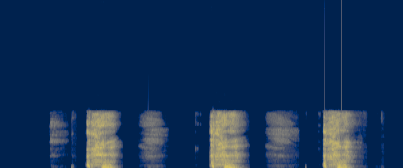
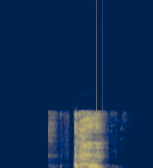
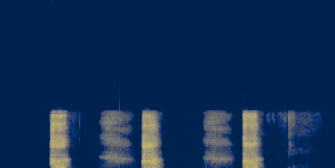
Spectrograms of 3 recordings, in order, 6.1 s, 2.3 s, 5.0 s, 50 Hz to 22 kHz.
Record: {
  "three_cough_length": "6.1 s",
  "three_cough_amplitude": 32767,
  "three_cough_signal_mean_std_ratio": 0.39,
  "cough_length": "2.3 s",
  "cough_amplitude": 30080,
  "cough_signal_mean_std_ratio": 0.34,
  "exhalation_length": "5.0 s",
  "exhalation_amplitude": 30972,
  "exhalation_signal_mean_std_ratio": 0.32,
  "survey_phase": "beta (2021-08-13 to 2022-03-07)",
  "age": "18-44",
  "gender": "Female",
  "wearing_mask": "No",
  "symptom_abdominal_pain": true,
  "symptom_diarrhoea": true,
  "symptom_fatigue": true,
  "symptom_onset": "12 days",
  "smoker_status": "Ex-smoker",
  "respiratory_condition_asthma": true,
  "respiratory_condition_other": false,
  "recruitment_source": "REACT",
  "submission_delay": "1 day",
  "covid_test_result": "Negative",
  "covid_test_method": "RT-qPCR",
  "influenza_a_test_result": "Negative",
  "influenza_b_test_result": "Negative"
}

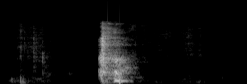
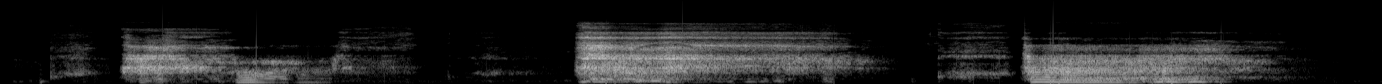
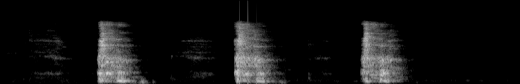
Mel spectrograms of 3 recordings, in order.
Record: {
  "cough_length": "2.5 s",
  "cough_amplitude": 25674,
  "cough_signal_mean_std_ratio": 0.27,
  "exhalation_length": "13.8 s",
  "exhalation_amplitude": 20337,
  "exhalation_signal_mean_std_ratio": 0.58,
  "three_cough_length": "5.2 s",
  "three_cough_amplitude": 28190,
  "three_cough_signal_mean_std_ratio": 0.34,
  "survey_phase": "beta (2021-08-13 to 2022-03-07)",
  "age": "65+",
  "gender": "Male",
  "wearing_mask": "No",
  "symptom_none": true,
  "smoker_status": "Never smoked",
  "respiratory_condition_asthma": false,
  "respiratory_condition_other": false,
  "recruitment_source": "REACT",
  "submission_delay": "1 day",
  "covid_test_result": "Negative",
  "covid_test_method": "RT-qPCR"
}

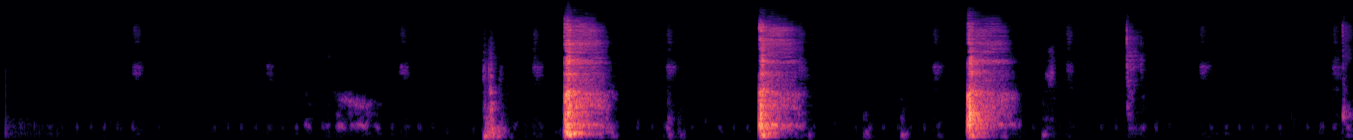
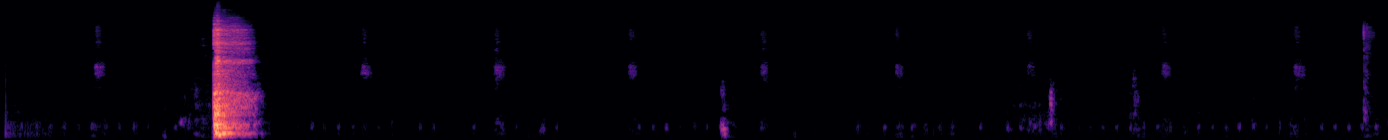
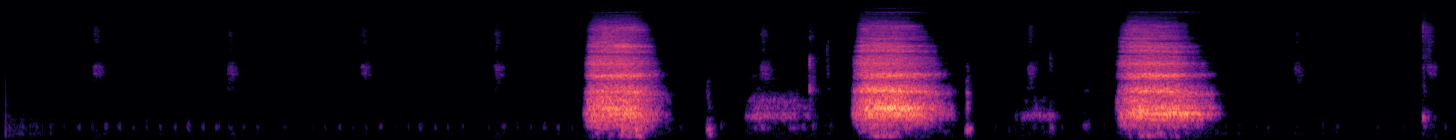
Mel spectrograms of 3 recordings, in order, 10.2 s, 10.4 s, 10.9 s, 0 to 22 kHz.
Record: {
  "three_cough_length": "10.2 s",
  "three_cough_amplitude": 27234,
  "three_cough_signal_mean_std_ratio": 0.17,
  "cough_length": "10.4 s",
  "cough_amplitude": 17618,
  "cough_signal_mean_std_ratio": 0.1,
  "exhalation_length": "10.9 s",
  "exhalation_amplitude": 9623,
  "exhalation_signal_mean_std_ratio": 0.31,
  "survey_phase": "beta (2021-08-13 to 2022-03-07)",
  "age": "65+",
  "gender": "Male",
  "wearing_mask": "No",
  "symptom_cough_any": true,
  "smoker_status": "Ex-smoker",
  "respiratory_condition_asthma": false,
  "respiratory_condition_other": false,
  "recruitment_source": "REACT",
  "submission_delay": "5 days",
  "covid_test_result": "Negative",
  "covid_test_method": "RT-qPCR"
}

